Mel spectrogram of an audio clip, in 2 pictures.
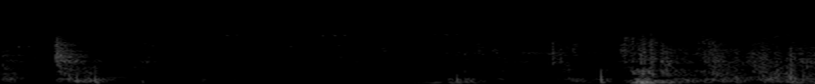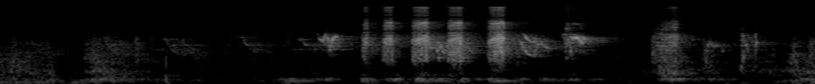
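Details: Budgerigars chirping: scattered soft chatter, then a burst of loud, rapid, harsh chirps and warbles near the end, with quiet gaps between calls.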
